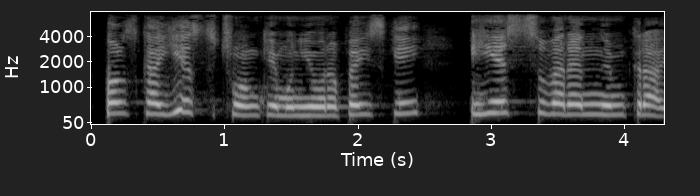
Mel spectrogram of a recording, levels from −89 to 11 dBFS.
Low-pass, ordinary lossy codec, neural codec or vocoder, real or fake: 7.2 kHz; none; none; real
